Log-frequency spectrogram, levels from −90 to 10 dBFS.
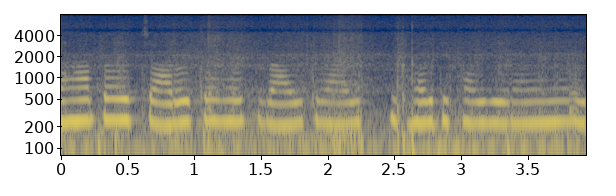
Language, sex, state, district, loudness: Hindi, female, Bihar, Jahanabad, -14 LUFS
